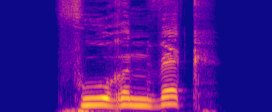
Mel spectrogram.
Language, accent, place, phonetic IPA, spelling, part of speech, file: German, Germany, Berlin, [ˌfuːʁən ˈvɛk], fuhren weg, verb, De-fuhren weg.ogg
- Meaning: first/third-person plural preterite of wegfahren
